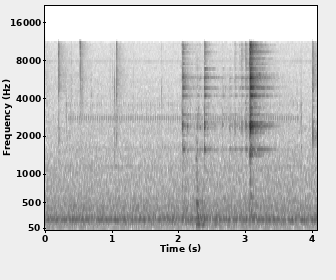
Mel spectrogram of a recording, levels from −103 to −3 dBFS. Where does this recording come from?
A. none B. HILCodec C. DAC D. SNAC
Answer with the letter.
A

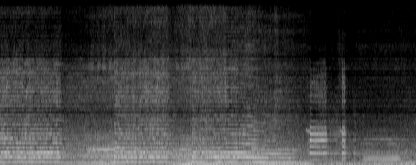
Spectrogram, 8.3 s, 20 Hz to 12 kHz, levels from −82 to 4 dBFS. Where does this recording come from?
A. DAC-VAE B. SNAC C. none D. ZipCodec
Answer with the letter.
A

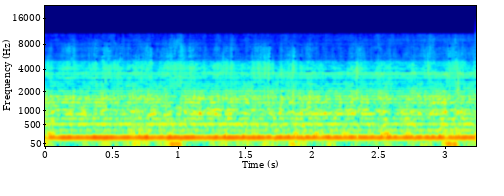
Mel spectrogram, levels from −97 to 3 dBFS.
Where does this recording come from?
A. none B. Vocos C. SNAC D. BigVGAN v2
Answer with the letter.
D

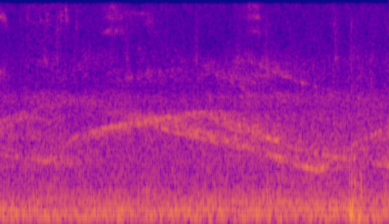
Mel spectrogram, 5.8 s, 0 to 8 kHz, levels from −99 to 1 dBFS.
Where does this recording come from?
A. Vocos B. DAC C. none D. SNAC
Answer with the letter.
C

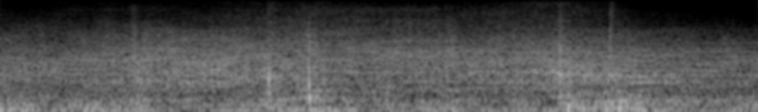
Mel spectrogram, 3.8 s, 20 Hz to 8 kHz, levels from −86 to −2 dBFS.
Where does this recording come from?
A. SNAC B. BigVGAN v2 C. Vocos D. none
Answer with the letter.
A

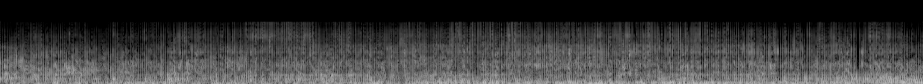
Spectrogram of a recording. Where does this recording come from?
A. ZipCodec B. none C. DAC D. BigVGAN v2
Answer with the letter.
D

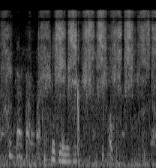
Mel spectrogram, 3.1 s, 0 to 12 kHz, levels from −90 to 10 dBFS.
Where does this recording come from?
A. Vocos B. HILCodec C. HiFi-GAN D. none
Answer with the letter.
B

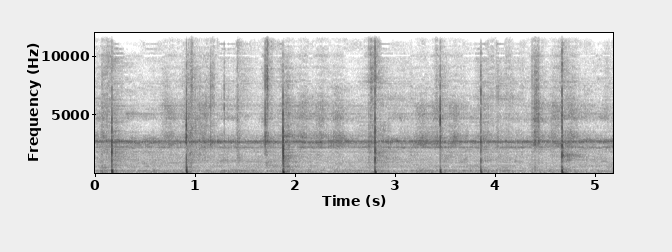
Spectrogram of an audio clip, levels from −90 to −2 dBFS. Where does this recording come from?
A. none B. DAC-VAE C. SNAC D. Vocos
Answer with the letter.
C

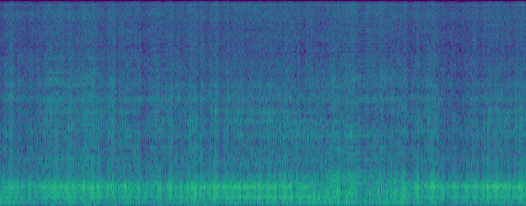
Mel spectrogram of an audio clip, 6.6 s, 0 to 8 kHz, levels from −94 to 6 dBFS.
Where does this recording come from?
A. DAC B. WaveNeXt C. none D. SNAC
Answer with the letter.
B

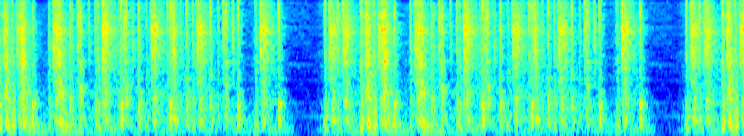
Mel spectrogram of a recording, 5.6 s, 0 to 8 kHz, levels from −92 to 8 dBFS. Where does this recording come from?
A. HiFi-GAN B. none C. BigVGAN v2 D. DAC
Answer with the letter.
B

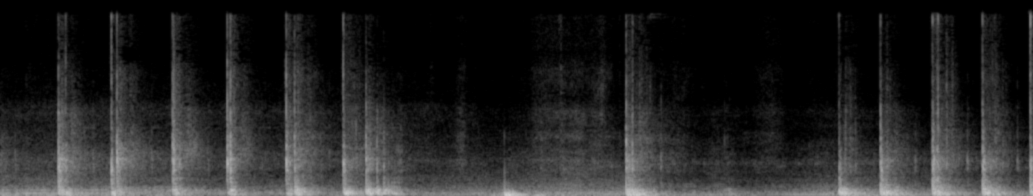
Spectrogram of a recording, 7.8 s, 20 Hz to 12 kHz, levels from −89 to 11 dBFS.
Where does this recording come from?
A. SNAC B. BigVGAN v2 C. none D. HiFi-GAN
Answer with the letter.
C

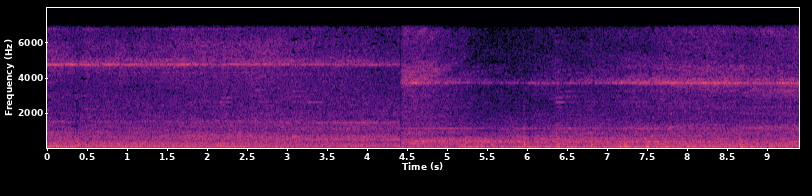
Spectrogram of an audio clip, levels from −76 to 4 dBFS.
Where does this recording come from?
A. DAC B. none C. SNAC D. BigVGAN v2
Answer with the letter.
B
